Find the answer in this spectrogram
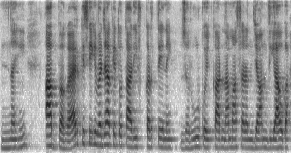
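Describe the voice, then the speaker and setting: Lady voicing a sarcastic young wife, quick witted, lowish tone. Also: fairly even intonation, natural voice. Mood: mocking. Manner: mocking, sarcastic. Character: witty young wife, sharp-tongued. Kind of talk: audiobook character voice.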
